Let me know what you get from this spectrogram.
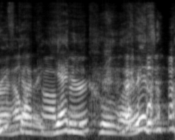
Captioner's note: laughs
